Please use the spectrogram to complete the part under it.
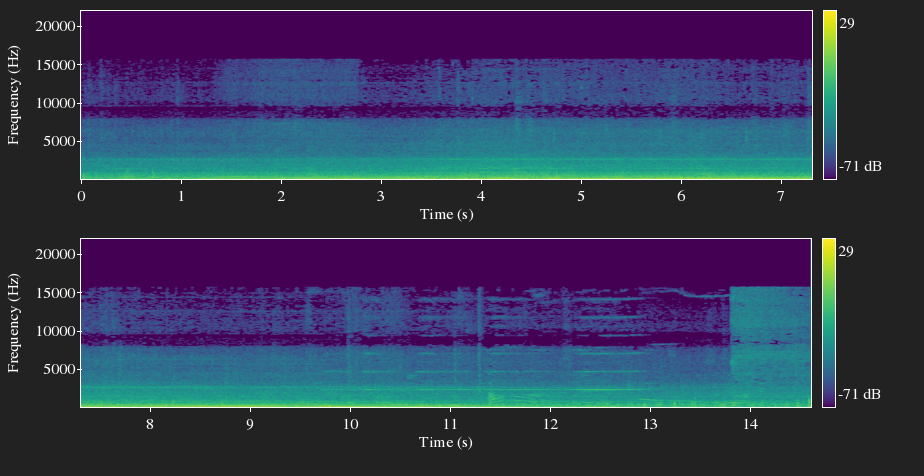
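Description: A bus pulls away, its engine rumbling louder as it gathers speed.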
